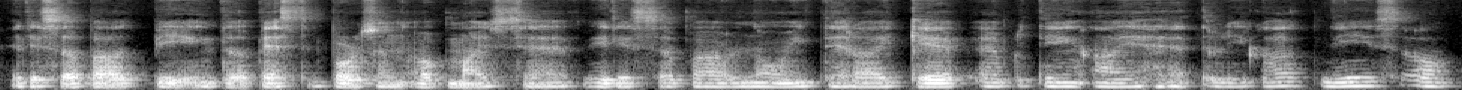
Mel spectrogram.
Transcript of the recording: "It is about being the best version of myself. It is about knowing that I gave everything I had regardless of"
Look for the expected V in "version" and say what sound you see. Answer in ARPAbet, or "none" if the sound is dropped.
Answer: P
